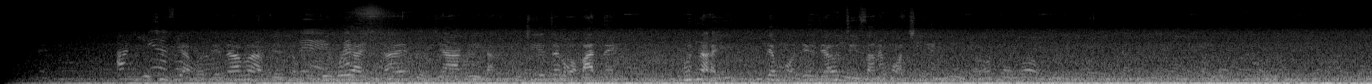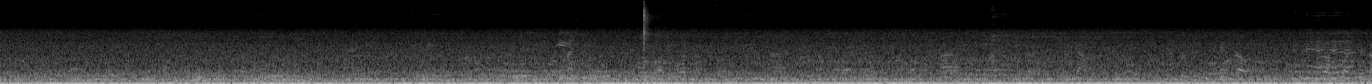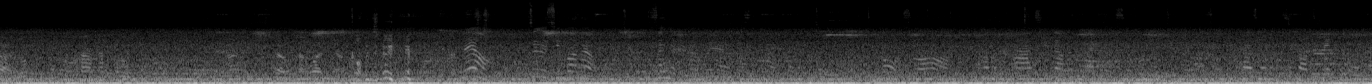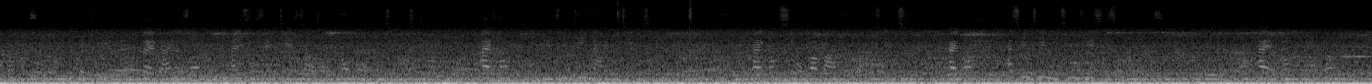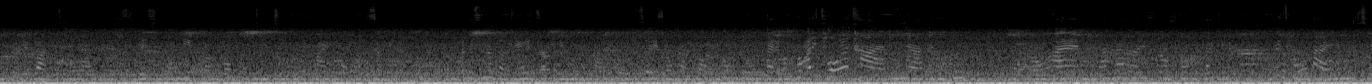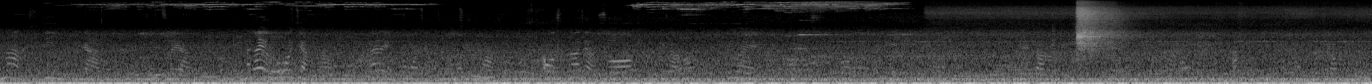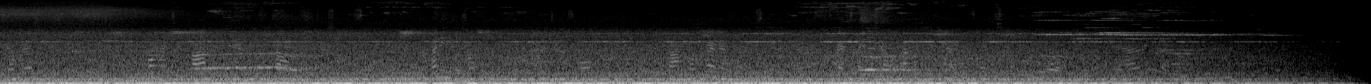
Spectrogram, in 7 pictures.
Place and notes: Zuoying, Kaohsiung - Waiting for the train passengers
Outside the high-speed rail station, Sony PCM D50 + Soundman OKM II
